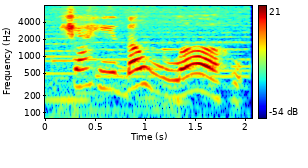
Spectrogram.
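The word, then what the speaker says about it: شهد الله: dibaca tafhim atau tebal ketika huruf sebelumnya itu berharakat fathah atau domah Nah di sini teman-teman Bu punya contoh syahidallahu di sana ada huruf Dal atau huruf da yang berharakat fathah maka dibacanya agak te dibacanya tebal dan rongga mulut kita agak maju syahidallahu Dorong ke depan syahidallah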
